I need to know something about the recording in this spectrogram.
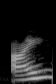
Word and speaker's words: ع: आइन जो है वो गले के दरमियान से निकलता है और ये थोड़ा-सा मुश्किल लेटर है, इसकी जो प्रोनाउंसिएशन है वो मुश्किल है।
